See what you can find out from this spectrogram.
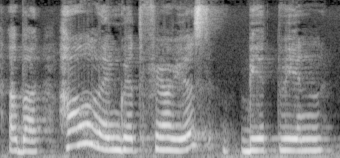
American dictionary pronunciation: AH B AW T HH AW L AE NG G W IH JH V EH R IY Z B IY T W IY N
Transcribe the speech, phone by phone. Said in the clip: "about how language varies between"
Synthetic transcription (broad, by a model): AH B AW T HH AW L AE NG G W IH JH F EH R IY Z B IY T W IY N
